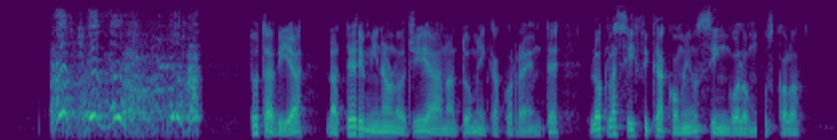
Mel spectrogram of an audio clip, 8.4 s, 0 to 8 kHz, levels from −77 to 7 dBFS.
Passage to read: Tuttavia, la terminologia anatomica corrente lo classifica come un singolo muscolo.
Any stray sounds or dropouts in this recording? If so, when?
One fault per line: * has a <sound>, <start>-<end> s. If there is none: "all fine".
* has a bark, 0.5-2.0 s
* has a dropout, 7.5-7.6 s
